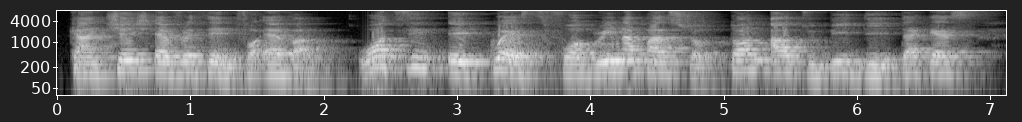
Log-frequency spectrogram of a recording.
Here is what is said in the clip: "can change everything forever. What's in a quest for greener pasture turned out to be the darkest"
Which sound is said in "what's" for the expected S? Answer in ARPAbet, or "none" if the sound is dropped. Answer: none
